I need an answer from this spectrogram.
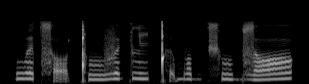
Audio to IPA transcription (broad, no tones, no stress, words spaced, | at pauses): wət͡sʰɔ̰ ǃʰuvɛkli ǃʰə̰bɔbt͡ʃʰub zɔ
